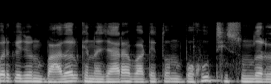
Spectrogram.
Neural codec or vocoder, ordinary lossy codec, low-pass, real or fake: none; none; 7.2 kHz; real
